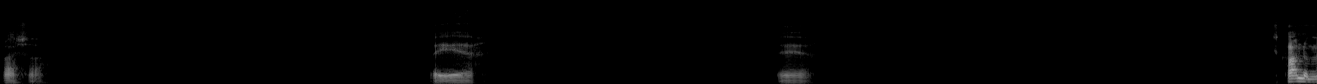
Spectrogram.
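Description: A young man speaks calmly in short bursts into a close microphone.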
